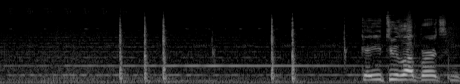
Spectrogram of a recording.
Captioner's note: flashlight tapping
